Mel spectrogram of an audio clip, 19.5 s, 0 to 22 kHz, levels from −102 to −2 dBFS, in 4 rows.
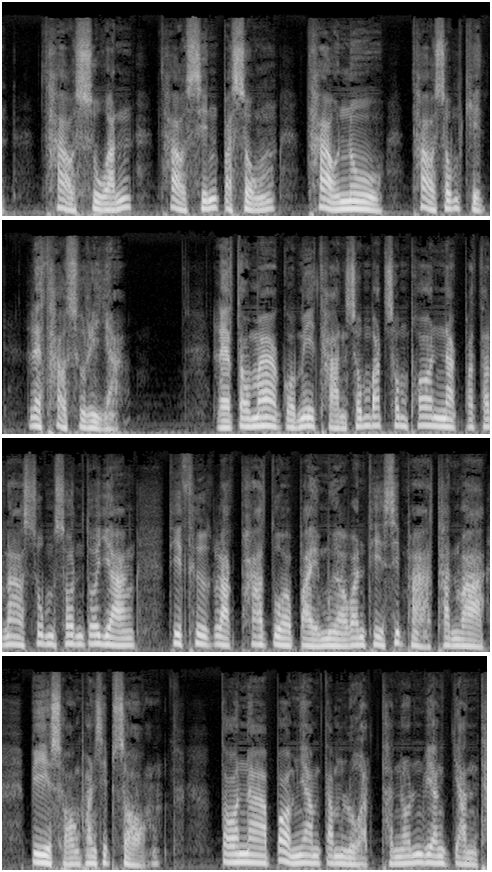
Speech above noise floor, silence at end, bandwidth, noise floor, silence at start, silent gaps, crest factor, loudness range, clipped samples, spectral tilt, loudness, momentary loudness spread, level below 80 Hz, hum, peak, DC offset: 34 dB; 0 s; 16 kHz; -52 dBFS; 0.45 s; none; 16 dB; 2 LU; under 0.1%; -6.5 dB/octave; -19 LUFS; 10 LU; -44 dBFS; none; -2 dBFS; under 0.1%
